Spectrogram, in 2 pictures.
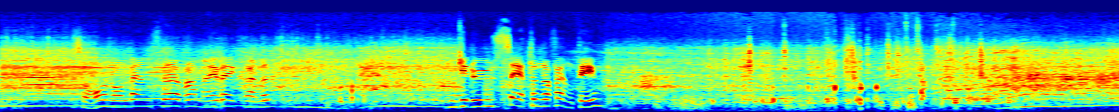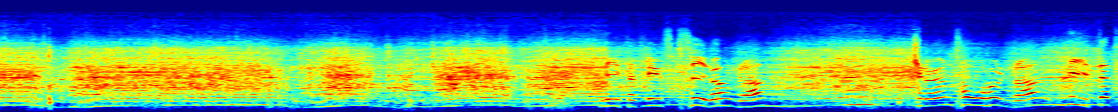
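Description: A rally car engine roars, revving up and down through the gears.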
